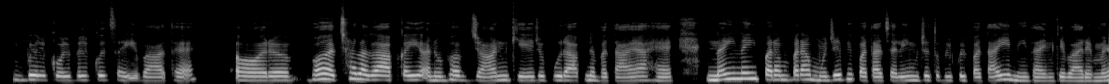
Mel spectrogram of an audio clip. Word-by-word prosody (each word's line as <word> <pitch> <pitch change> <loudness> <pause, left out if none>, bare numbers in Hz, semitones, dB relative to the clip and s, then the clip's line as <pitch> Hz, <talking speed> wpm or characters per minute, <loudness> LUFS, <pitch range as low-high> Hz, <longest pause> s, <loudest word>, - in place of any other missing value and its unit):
बिल्कुल, 215 - +1
बिल्कुल, 405 +1 -1
सही 185 - -4
बात 170 - -6
है। 180 +4 -3 0.5
और 185 -1 +2 0.4
बहुत 240 +2 +5
अच्छा 235 +4 +1
लगा 215 -4 +4
आपका 205 +1 0
ये 210 +1 +4
अनुभव 190 +2 -1
जान 185 +2 -2
के 185 0 -1
जो 195 0 -2
पूरा 195 -1 +2
आपने 195 +2 -2
बताया 175 +2 -4
है, 175 -2 -4 0.4
नई-नई 260 +6 +5
परंपरा 220 0 +2
मुझे 205 +2 +2
भी 245 +1 -3
पता 175 -2 0
चली 180 +1 -2
मुझे 195 0 -1
तो 200 - -8
बिल्कुल 185 +1 -3
पता 175 0 -4
ही 220 +4 +2
नहीं 180 -4 -2
था 170 - -1
इनके 170 +1 -3
बारे 165 -1 -2
में। 170 +3 -2
195 Hz, 190 wpm, -24 LUFS, 180-215 Hz, 0.5 s, बहुत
